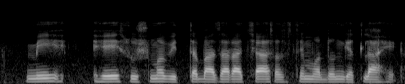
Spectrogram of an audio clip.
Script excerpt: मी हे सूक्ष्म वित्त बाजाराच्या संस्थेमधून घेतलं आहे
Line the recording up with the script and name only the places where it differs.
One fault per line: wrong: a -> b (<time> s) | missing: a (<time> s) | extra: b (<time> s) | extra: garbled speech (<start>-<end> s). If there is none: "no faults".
no faults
